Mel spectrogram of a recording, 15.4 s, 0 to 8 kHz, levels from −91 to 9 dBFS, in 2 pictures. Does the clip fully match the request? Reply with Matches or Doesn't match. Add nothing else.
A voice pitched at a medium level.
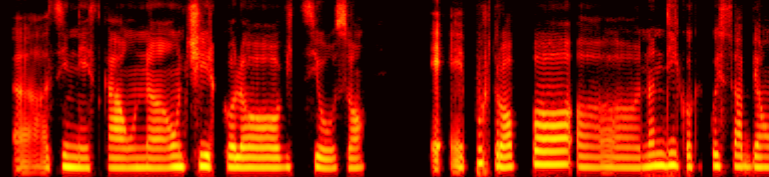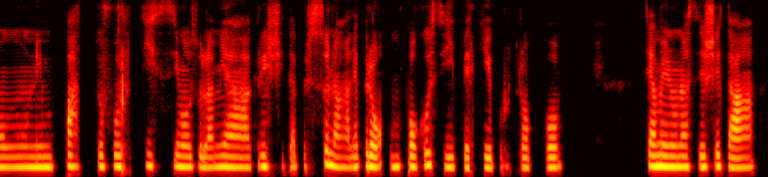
Matches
